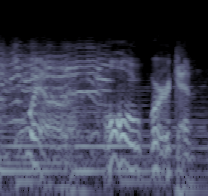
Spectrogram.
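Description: Several high-pitched cartoon voices giggling together over background music, with a man's voice beginning to speak near the end.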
